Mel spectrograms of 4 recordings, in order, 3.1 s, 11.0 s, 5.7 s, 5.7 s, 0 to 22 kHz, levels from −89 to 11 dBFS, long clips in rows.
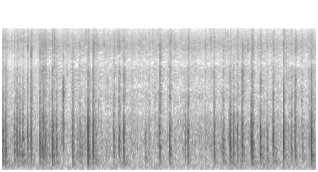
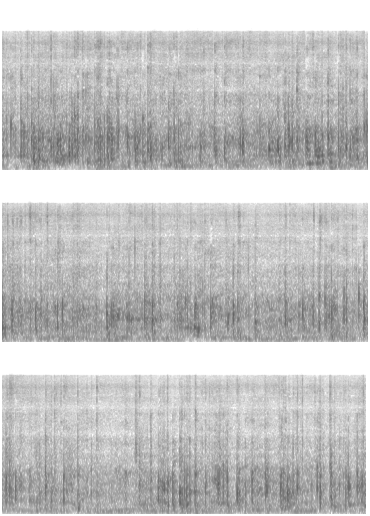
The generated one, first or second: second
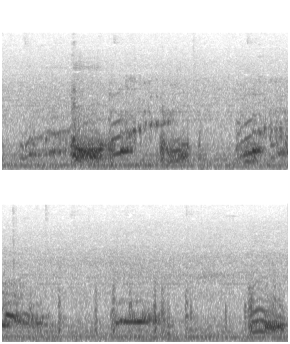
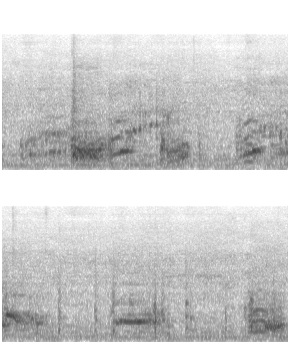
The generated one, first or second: second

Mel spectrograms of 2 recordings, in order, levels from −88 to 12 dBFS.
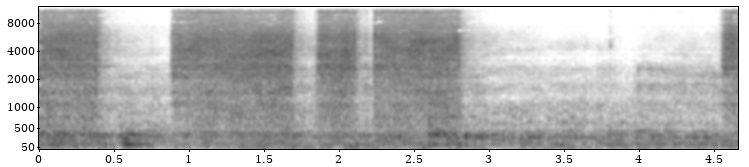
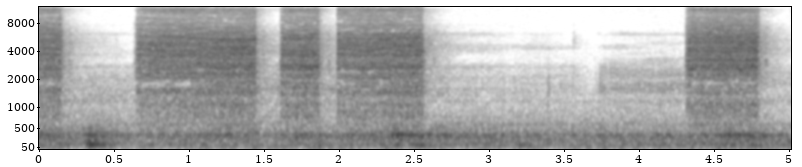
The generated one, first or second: first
